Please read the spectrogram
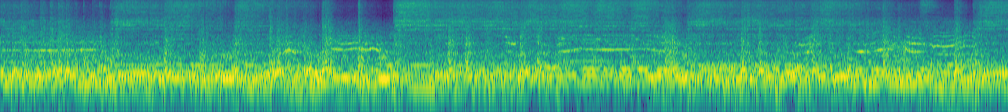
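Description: A rock band playing loud and live: a drum kit with cymbals driving a steady beat under electric guitar.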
